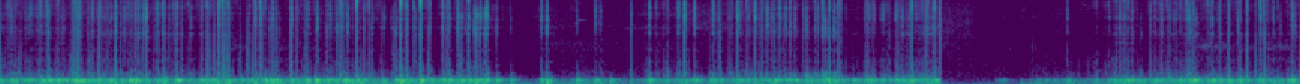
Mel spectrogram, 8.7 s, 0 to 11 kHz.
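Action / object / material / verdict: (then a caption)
scrape / microphone with metal mesh grille / metal mesh / none. Long nails scratch and tap the mesh grille, likely metal, of a black hollow microphone, making a dense, muffled, rumbling scratch with a steady low hum around 150–200 Hz and fast, irregular crackles. The scratching eases briefly near 3.5 seconds, drops almost to silence for half a second just after 6 seconds, then builds back up.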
